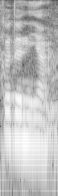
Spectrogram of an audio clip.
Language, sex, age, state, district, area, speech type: Bodo, female, 60+, Assam, Chirang, rural, spontaneous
